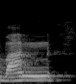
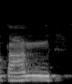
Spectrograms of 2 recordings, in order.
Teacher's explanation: আরেকটা কথা আপনাদেরকে জানিয়ে দেই, ২ জবর, ২ জের এবং ২ পেশ পড়ার সময় আপনাদেরকে অবশ্যই উচ্চারণকালে শেষের দিক দিয়ে বাংলাতে দন্তার্ণর উচ্চারণ দিবে।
